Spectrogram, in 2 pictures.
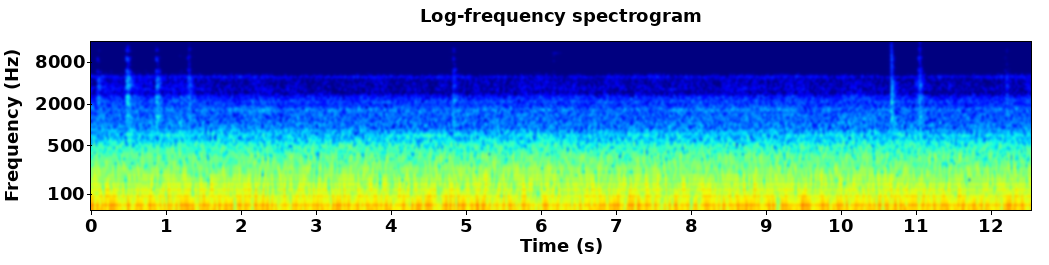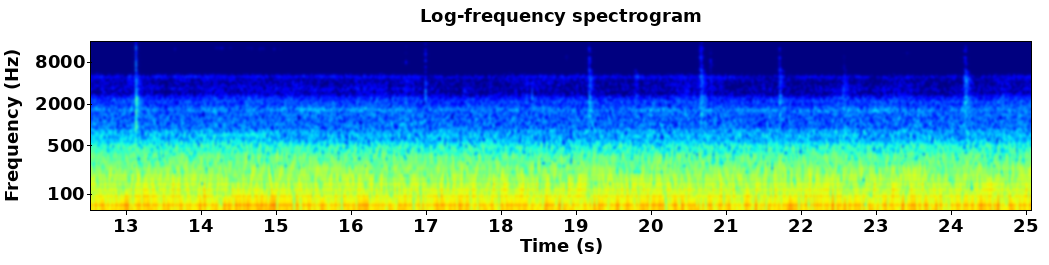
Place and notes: Ismaning, Germany - S Bahn
S Bahn, Line 8
6 May 2014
